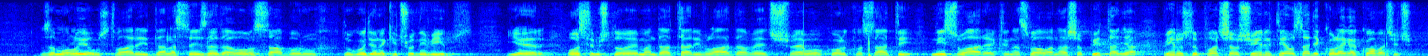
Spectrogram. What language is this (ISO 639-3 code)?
hrv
